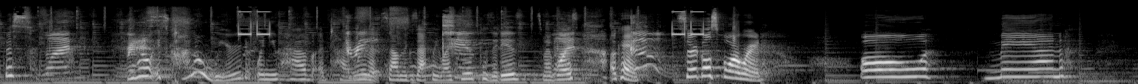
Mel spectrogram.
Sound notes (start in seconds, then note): 2.4 beeps; 6.7 beeps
